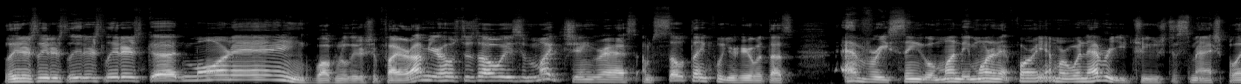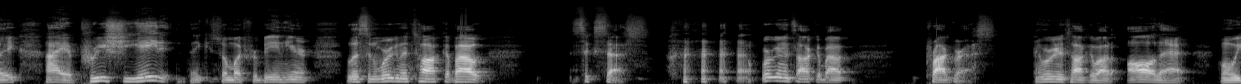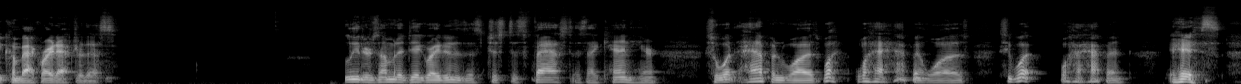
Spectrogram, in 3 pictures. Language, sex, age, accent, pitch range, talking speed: English, male, 30-49, American, 95-125 Hz, 165 wpm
